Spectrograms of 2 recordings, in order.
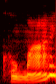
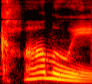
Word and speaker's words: Kamui: It's the Dagger of Kumai? Oh, Dagger of Kamui. Kamui. See, that's the thing is I've needed a soundboard all these years. I've been saying it wrong.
